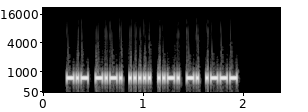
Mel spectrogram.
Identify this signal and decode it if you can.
Morse code, heard as a keyed tone, about 51 wpm, 700 Hz. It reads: KC5FNJ
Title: USA Call Signs - 6 Characters - 3x Character Spacing - 50wpm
